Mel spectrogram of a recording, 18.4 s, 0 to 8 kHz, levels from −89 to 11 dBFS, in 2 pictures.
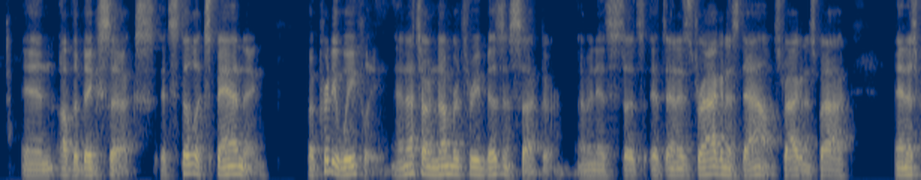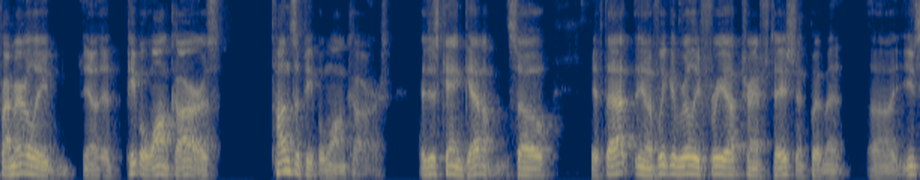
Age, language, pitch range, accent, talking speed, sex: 50-69, English, 95-120 Hz, American, 215 wpm, male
